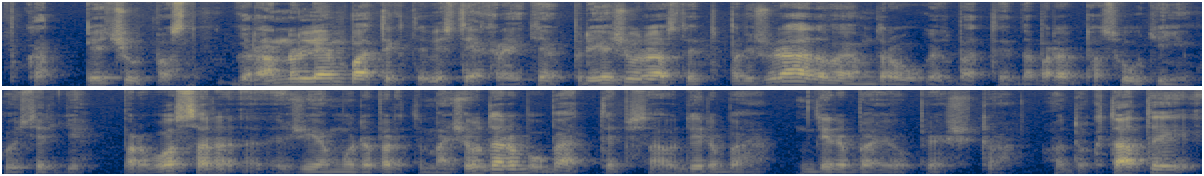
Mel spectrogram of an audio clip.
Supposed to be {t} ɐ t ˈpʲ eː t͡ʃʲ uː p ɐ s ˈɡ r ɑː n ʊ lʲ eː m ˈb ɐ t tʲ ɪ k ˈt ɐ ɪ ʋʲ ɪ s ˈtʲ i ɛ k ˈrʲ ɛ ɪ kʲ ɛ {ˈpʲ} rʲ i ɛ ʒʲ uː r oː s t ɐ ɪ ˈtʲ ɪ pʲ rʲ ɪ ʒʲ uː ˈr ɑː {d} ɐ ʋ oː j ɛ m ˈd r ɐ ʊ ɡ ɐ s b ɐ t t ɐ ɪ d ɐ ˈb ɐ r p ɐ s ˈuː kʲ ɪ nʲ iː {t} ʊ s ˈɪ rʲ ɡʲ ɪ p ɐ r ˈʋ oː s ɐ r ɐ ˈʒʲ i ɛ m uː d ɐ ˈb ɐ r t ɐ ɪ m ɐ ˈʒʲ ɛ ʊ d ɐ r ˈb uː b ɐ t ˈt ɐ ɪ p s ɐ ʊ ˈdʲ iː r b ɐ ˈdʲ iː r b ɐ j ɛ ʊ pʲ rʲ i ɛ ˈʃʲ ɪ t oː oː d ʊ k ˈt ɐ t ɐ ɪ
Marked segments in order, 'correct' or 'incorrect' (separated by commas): incorrect, correct, correct, incorrect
